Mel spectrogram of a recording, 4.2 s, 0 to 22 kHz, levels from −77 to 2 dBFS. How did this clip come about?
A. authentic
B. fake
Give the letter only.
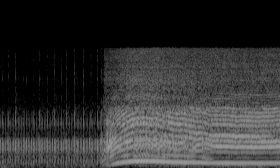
A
